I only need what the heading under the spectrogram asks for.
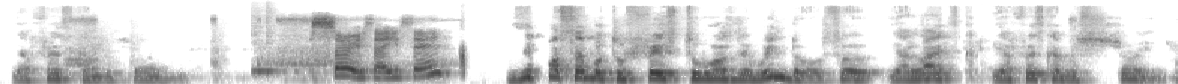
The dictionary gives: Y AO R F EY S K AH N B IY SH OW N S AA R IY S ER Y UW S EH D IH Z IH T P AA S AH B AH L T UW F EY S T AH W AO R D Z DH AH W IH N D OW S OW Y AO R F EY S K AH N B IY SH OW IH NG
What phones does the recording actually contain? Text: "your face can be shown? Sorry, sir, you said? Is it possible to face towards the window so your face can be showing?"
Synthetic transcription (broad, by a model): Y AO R F EY S K AH N B IY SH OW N S AA R IY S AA Y UW S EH IH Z IH T P AA S AH B AH L T UW F EY S T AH W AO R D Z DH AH W IH N D OW S OW Y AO L F EY S K AH N B IY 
